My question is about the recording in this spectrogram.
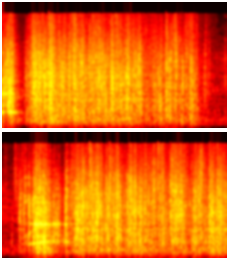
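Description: Plastic bag of frozen strawberry and banana pieces crinkling as a hand rummages in it. The crinkling comes in two spells of about three seconds each, with a short pause about three seconds in.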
